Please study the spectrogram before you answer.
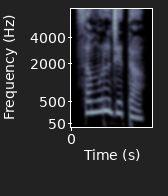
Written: ಸಂವೃಜಿತ

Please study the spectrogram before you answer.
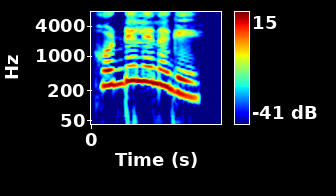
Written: ಹೊಡ್ಡೆಲೆನಗೆ

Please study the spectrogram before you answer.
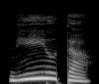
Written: ಧೀಯುತ

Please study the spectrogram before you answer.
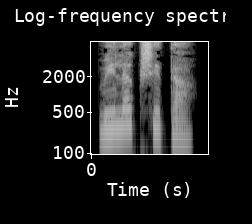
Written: ವಿಲಕ್ಷಿತ

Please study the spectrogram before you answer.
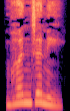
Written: ಭಂಜನ

